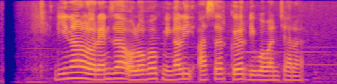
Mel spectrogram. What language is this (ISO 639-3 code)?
sun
